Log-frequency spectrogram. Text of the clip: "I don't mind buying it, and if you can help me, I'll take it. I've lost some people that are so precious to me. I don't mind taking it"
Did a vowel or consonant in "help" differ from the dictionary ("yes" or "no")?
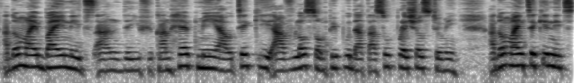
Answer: no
